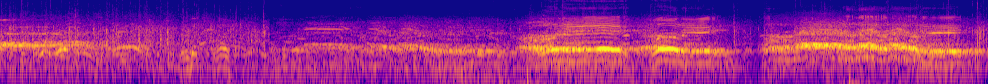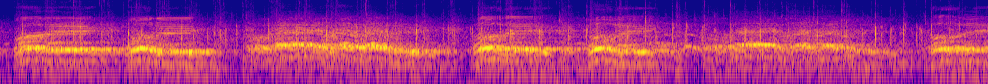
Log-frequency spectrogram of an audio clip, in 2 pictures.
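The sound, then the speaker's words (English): A large crowd on the floor of the New York Stock Exchange cheers, whoops and claps after the bell is rung, with many overlapping voices; it starts somewhat quieter, then swells into a loud, sustained roar after several seconds. “Now we're here on the floor of the New York Stock Exchange.”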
